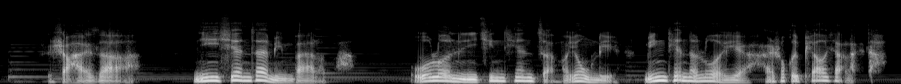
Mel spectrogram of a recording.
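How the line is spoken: Smiling, gentle. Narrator (Chinese): 老和尚，笑着对他说

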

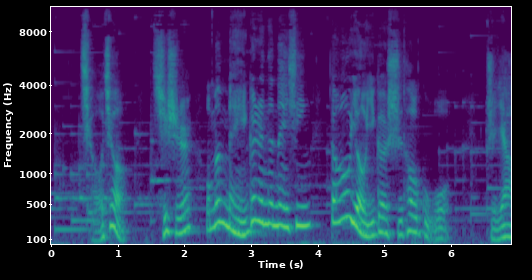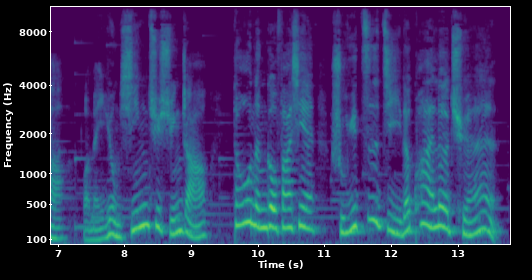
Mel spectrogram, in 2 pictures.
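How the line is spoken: Playful. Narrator (Chinese): 笑笑调皮地眨了眨眼睛，说道

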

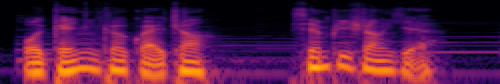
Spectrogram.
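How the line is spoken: Laughing. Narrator (Chinese): 他笑着说

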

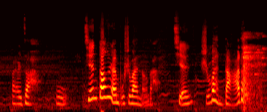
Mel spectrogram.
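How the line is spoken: Slight smile. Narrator (Chinese): 王健林微微一笑

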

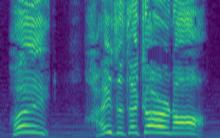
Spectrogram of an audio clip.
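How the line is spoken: Loud shout. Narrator (Chinese): 有人大声的叫

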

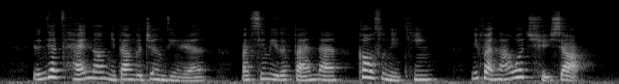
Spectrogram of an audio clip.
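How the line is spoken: Embarrassed laughing. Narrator (Chinese): 不觉红了脸，笑道

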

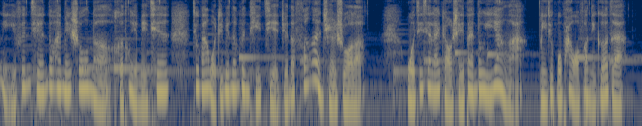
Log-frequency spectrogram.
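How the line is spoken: Laughing. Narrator (Chinese): 他又笑了，说

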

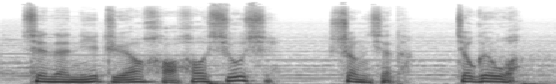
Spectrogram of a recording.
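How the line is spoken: Soft gentle voice. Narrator (Chinese): 霍真柔声道

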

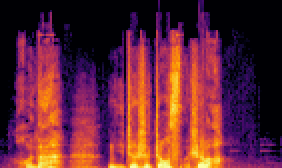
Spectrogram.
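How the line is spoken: Ashamed, furious roaring. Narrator (Chinese): 他感觉羞怒异常，几乎是咆哮着说道

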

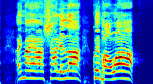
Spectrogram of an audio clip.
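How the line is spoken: Noisy panicked shouting. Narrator (Chinese): 有人呐就闹闹哄哄喊

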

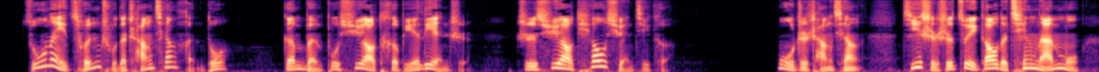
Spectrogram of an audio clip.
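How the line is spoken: Laughing. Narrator (Chinese): 腾云龙笑着说

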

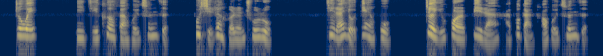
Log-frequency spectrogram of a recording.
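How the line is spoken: Cold, through clenched teeth. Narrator (Chinese): 阮云欢冷冷瞧着，咬了咬牙，说道

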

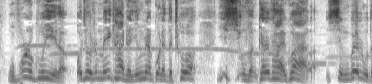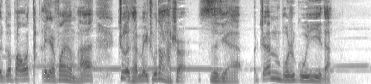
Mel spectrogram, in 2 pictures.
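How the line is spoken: Tearful whimper. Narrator (Chinese): 小六苦着脸…吭哧着哭腔张嘴

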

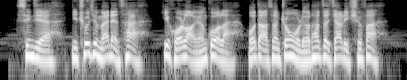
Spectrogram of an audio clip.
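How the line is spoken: Smiling. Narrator (Chinese): 王宇则笑着对方心说道

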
